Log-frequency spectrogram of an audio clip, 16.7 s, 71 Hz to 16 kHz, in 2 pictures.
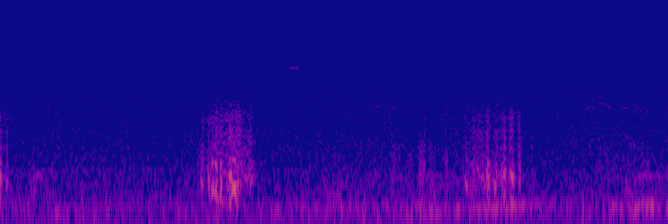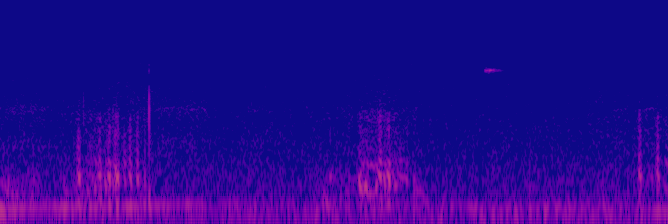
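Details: Chihuahua snoring: soft, low snoring breaths from a small dog, about 17 a minute, against faint room hum.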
